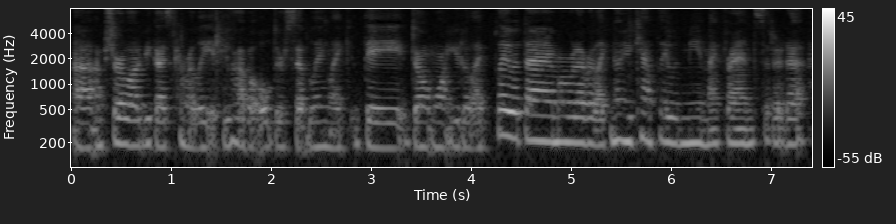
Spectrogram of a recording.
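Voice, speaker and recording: A relaxed young woman in her twenties, a native Spanish speaker, chats easily about her life while she does her makeup at home. She fills her sentences with "like", and her voice sits at an ordinary middle pitch. The camera mic sits a little away from her. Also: fast talker, vocal fry, few pauses, recorded from a distance, a little hiss or hum. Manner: chatty, relaxed, many "like" fillers. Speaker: beauty vlogger. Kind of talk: casual chat while doing makeup.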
